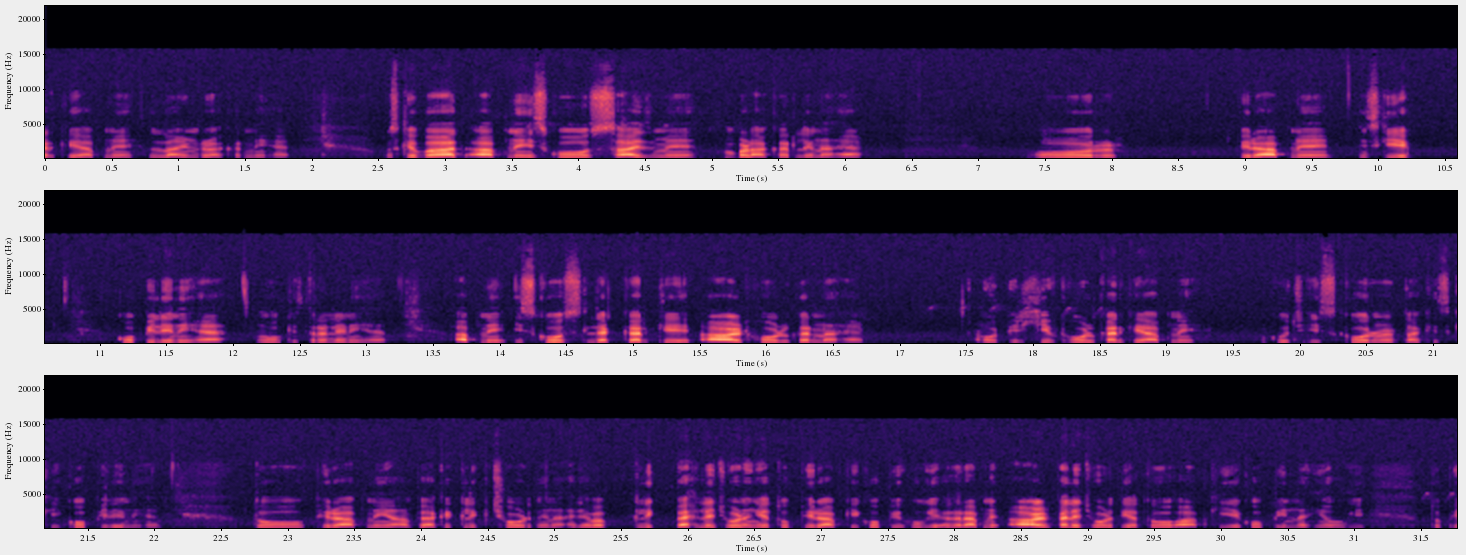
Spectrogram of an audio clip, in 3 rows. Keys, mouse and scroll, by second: 1.8 click, 3.7 click, 7.7 click, 8.3 click, 10.6 space, 10.7 click, 11.3 space, 12.9 space, 13.0 click, 15.2-16.7 drag, 25.1 space, 25.2 click, 25.5 space, 26.5 click, 29.4 space, 29.5 click, 29.8 space, 31.0 click.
